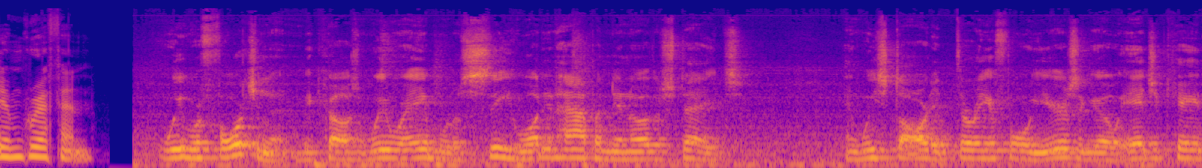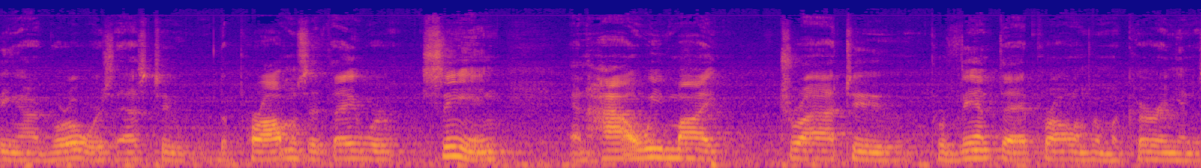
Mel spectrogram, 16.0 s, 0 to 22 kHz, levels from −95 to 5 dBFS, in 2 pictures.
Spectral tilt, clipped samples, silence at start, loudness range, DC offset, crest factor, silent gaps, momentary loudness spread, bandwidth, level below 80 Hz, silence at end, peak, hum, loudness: -5.5 dB/octave; under 0.1%; 0 s; 3 LU; under 0.1%; 18 dB; none; 12 LU; 17 kHz; -38 dBFS; 0 s; -4 dBFS; none; -22 LUFS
